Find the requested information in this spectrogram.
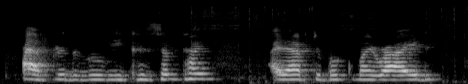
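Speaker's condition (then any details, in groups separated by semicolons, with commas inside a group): Cerebral palsy; arm spasms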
